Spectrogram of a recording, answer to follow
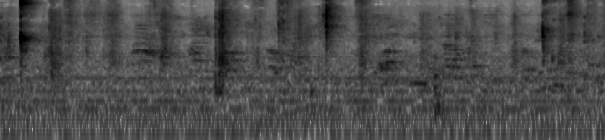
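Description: A kitchen knife cutting into a mango over a glass bowl: about half a dozen faint, sharp clicks and taps, roughly one a second, the loudest just after the start.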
